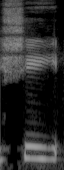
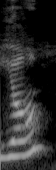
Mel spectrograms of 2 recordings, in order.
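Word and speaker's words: 四: pronounce that number so number four can be she and yon and number seven can be shichi or nana for our ages we use shi and shichi so we don't need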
